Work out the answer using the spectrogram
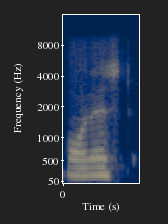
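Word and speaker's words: honest: H silent है और जो साउंड आ रहा है वो आपका ओ से आ रहा है।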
